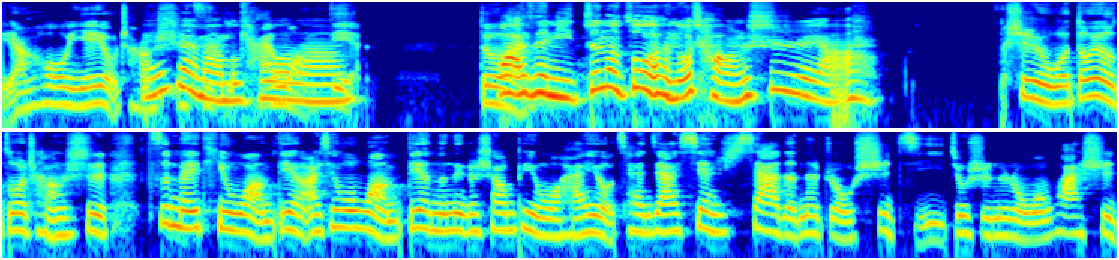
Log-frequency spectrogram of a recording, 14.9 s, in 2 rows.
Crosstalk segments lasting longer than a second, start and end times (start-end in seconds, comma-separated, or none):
0.9-2.3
